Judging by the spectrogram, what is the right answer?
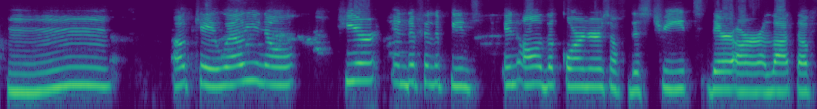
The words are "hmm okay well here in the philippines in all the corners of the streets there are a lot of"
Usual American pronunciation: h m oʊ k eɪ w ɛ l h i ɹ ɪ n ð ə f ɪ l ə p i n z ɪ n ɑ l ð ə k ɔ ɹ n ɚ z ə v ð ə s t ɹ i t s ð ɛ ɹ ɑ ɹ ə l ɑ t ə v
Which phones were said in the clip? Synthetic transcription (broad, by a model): m oʊ k eɪ w ɛ l h i ɹ ɪ n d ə f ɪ l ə p i n s ɪ n ɑ l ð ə k ɔ ɹ n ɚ s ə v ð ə s t ɹ i t s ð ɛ ɹ ɑ ɹ ə l ɑ t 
